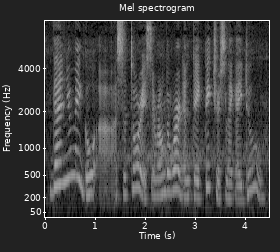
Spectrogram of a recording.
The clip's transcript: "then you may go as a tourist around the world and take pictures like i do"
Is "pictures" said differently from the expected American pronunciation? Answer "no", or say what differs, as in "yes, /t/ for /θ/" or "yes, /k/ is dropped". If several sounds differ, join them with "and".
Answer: yes, /s/ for /z/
